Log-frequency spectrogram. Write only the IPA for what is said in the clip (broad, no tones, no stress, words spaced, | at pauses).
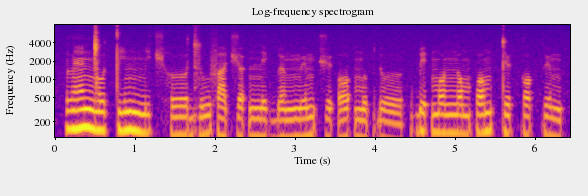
lɛ̃ ŋ͡ǀotːin mːit͡ʃhʊː d͡zufat͡ʃœʔnːe ɡ͡bœmːʏm t͡ʃʏʔɔʔ mʊpɗʊː | ɓeʔmɔnːɔmpɔm tːʏkːɔkːʏm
